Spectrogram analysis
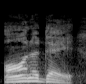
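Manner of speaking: usual speaking voice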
